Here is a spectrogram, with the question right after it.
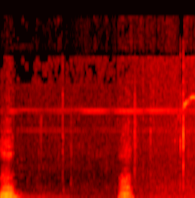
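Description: A dog in the horror film Dog Soldiers gives two short, faint whimpering yelps about a second apart, set against a quiet background.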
